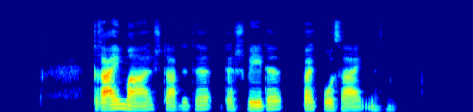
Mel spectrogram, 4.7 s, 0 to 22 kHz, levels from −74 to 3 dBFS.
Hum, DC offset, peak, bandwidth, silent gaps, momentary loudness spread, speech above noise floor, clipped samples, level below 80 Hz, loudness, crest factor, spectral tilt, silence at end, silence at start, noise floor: none; under 0.1%; -2 dBFS; 11 kHz; none; 15 LU; 54 dB; under 0.1%; -74 dBFS; -24 LUFS; 24 dB; -5.5 dB/octave; 0.95 s; 0.95 s; -78 dBFS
